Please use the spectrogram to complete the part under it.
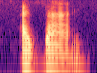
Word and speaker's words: Azan: My name is Winsome Azan.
